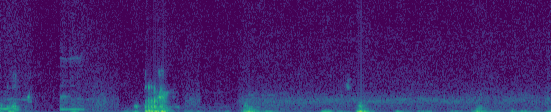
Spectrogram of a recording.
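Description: Near silence on an online call: low room tone with a few faint short noises, the clearest about a second in.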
